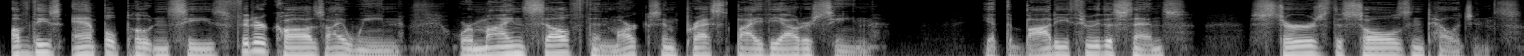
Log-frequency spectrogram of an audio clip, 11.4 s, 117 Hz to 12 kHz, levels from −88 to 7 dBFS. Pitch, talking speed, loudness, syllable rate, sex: 110 Hz, 145 wpm, -18 LUFS, 4.7 syllables/s, male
